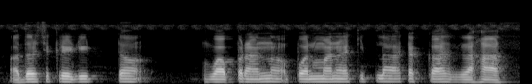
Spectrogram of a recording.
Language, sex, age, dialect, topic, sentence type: Marathi, male, 36-40, Northern Konkan, banking, statement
